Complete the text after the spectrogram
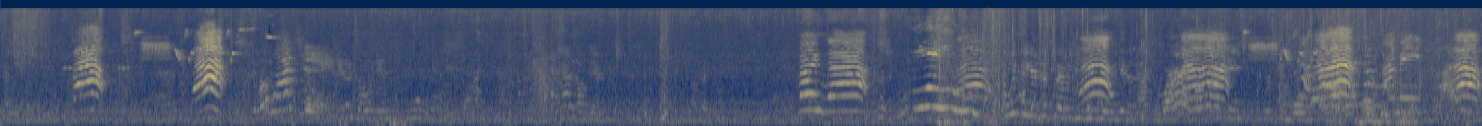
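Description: A young child squeals and babbles nearby, outdoors.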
